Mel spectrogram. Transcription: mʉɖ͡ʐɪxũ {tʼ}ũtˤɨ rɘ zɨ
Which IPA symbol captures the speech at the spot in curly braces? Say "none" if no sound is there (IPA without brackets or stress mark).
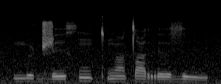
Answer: tʼ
